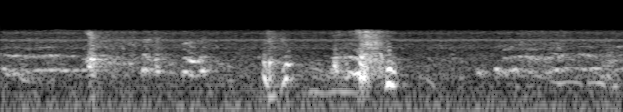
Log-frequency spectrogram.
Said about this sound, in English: So many sneezes all together. I don't understand why. Is there anything in this room?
